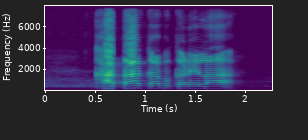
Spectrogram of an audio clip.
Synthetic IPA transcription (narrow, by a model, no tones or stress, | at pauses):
kʰaːt̪aːkəbʱkəɽeːlaː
